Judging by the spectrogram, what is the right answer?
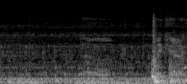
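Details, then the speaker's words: Matador bowling ball lift motor running before a game: low motor hum with a sharp clunk as the lift arms flop over the top and hit the bracket on the ball return trough, despite adjustment. "one of the sounds is the motor actually read it the armed security little flash did they come up over and they hit the bracket that sticks out from the top of the ball return trough there"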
